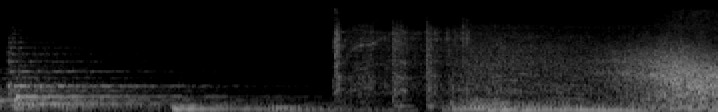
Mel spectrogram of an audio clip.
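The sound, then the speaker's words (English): A big old vintage bus engine cranks and catches with a sharp burst, then settles into a heavy, rough rumble that grows louder and throatier as it revs, with no voices. “And, you know, you see it passing down the road and people cannot help but look.”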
